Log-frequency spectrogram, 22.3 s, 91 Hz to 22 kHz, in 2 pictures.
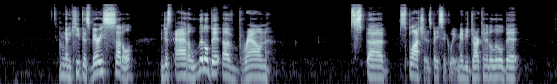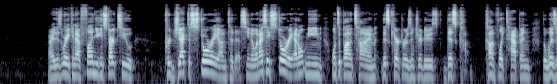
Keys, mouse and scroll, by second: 0.4 shift+f, 1.5 f, 2.5 click, 2.9-3.6 click, 3.3 click, 3.5 click, 3.7 click, 4.0 shift+middle click, 4.2 ctrl+middle click, 4.6 click, 4.8 click, 5.2 click, 5.3 click, 5.7 click, 7.2 click, 10.0 click, 10.4 click, 10.6 click, 11.6 click, 12.5 click, 12.7 click, 12.9 click.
